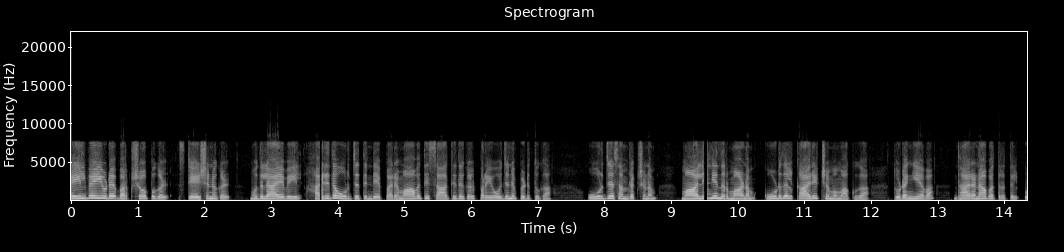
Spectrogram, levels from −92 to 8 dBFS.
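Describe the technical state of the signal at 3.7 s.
Packet loss on an ADPCM call, 3.72 to 3.78 s: about two packets went missing and were replaced by silence, knocking the decoder's predictor and step size out of step. The speech breaks off with a hard-edged 40 ms gap, then returns with brief, slight distortion before settling.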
